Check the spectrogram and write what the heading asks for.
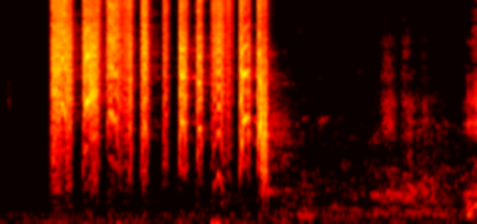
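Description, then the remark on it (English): A rapid string of about ten loud kissing smacks under the mistletoe in quick succession, each short and sharp, followed by a few seconds of quiet. “Yes, the sound of kissing under the mistletoe.”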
